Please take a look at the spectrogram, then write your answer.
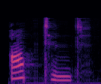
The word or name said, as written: optant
